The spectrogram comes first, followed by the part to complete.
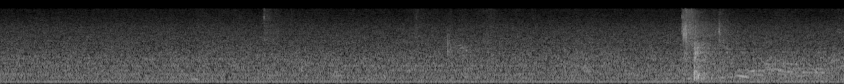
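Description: Steady hall noise with a low hum, broken by a few faint clicks. A single sharp knock about seven seconds in is the loudest thing, and faint voices follow near the end.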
